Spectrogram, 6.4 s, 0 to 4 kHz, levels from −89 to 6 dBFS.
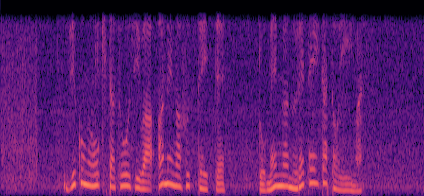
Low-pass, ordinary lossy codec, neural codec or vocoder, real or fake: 3.6 kHz; none; none; real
